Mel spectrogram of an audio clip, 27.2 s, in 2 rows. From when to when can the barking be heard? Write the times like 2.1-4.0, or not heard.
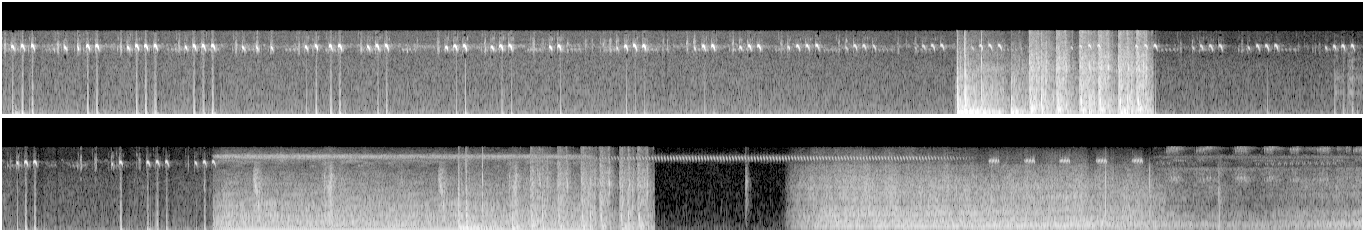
not heard.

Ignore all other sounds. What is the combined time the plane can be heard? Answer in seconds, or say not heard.
6 s.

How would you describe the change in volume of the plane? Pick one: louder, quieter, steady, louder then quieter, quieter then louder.
quieter.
